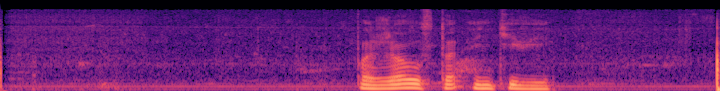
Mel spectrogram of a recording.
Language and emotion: Russian, neutral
